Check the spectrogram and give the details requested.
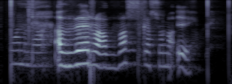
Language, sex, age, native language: Icelandic, male, 18-19, Icelandic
